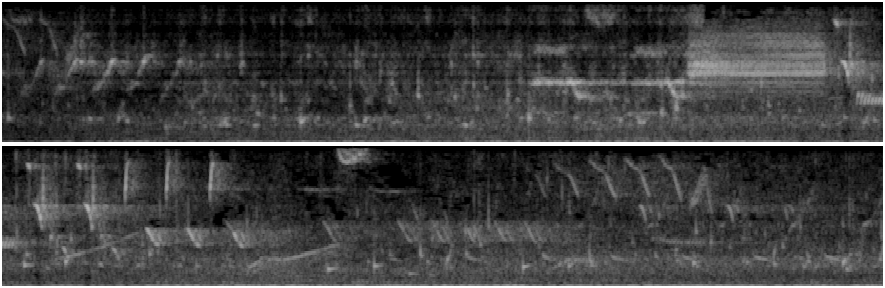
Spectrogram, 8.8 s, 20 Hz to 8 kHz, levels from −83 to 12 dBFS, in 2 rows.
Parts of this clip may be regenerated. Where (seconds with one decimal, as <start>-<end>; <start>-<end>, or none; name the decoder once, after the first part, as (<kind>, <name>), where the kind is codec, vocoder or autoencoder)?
0.4-3.5 (vocoder, HiFi-GAN)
